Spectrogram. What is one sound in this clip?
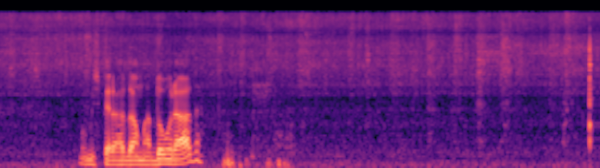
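A wooden spatula scrapes and stirs in a frying pan.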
